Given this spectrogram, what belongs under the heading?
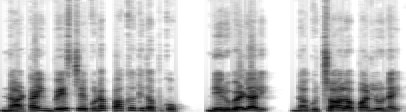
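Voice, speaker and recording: Man acting an impatient, high-pitched corporate client. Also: steady tone, fast, fairly bright tone, no echo, clean studio sound, close to an everyday voice. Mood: curt, impatient. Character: irate, impatient male corporate client, curt and important. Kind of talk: dramatised audio story acting.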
